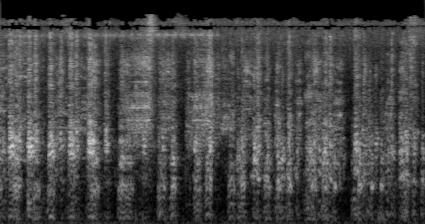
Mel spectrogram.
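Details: Desi ducks at a village farm in Andhra Pradesh during the morning egg round; softer, raspy quacks from a group, irregular and overlapping, with some rustling.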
